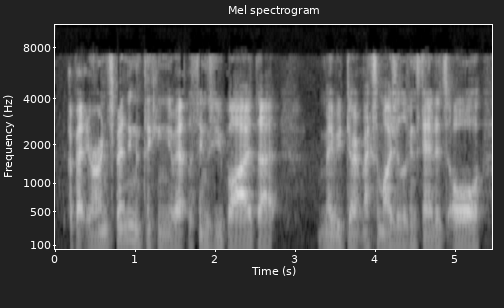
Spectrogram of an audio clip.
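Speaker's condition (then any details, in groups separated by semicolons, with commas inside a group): No condition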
